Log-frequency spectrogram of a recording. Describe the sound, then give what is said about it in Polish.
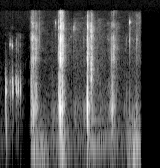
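Crisp crunching of a nut being chewed, with several loud bites spaced about half a second apart and softer munching between them, no talking. “Dobra, zjadam orzeszka i możemy nagrywać.”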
